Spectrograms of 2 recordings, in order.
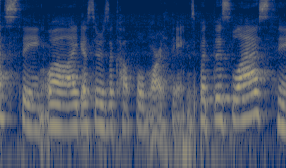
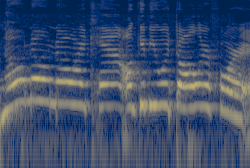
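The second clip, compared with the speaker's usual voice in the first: much higher, louder, pleading refusal; insistent lady; 10 semitones higher, 6 dB louder than usual. Retold or imitated. Lady in the cart refusing free towels, higher insistent protest. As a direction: voice the grateful lady pushing back.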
